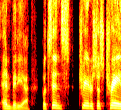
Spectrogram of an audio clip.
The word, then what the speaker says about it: Nvidia: tell you're a Trader at heart because Traders pronounced Nvidia Nidia and Nvidia is pronounced Nvidia but since Traders just trade they don't have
